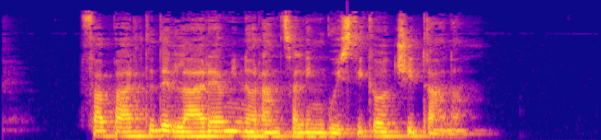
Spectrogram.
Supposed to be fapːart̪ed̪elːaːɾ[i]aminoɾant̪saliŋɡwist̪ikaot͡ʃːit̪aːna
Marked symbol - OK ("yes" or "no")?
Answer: no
